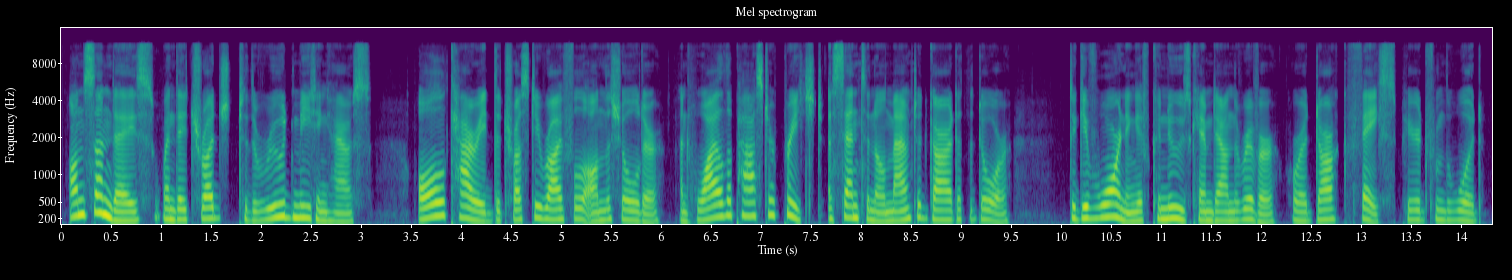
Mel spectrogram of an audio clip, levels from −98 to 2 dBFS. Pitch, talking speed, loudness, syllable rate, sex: 185 Hz, 195 wpm, -17 LUFS, 5.1 syllables/s, female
